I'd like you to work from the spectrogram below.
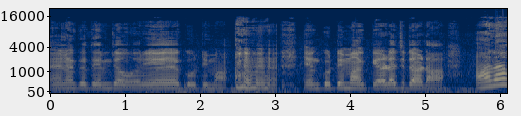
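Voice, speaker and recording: High-voiced drunk guy rambling and giggling, heartsick young businessman, man doing the voice in a cartoon. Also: takes it slowly, a little mellow. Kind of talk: cartoon voice acting.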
